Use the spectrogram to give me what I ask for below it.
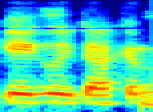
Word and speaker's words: Giggly Dickens: Now, is it Giggly Duckins or is it Giggly Dickens? No, you said it right, Giggly Duckins.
